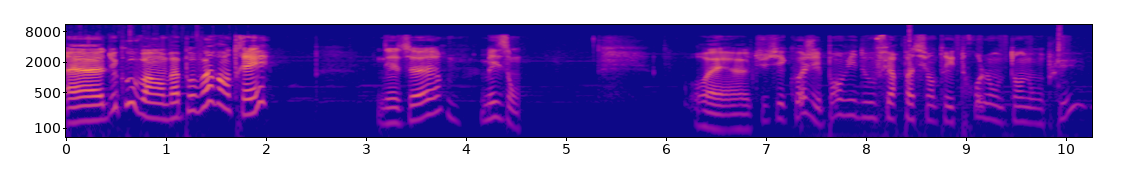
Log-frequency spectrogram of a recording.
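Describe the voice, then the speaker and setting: A man's voice: fairly high pitch, sing-song, measured pace, pauses often, bright, forceful tone, highs cut off. A man commenting casually on his own game, swearing and thinking aloud as he plays. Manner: chatty, swears, muses aloud while playing. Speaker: let's play gamer.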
